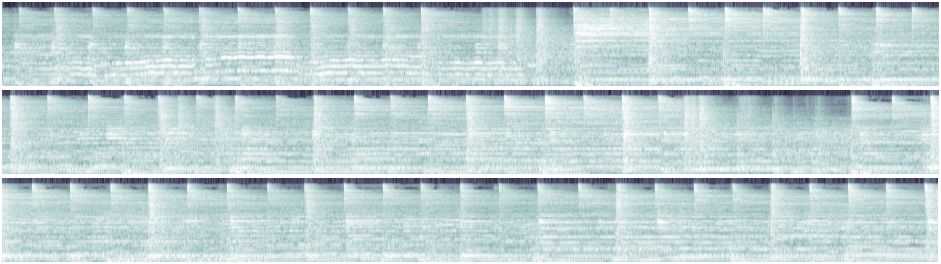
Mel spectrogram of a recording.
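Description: Live rock band playing a slow rock ballad on electric guitars, bass, drum kit and keyboard, loud and steady. A melody line bends and wavers in pitch over the first few seconds, and the cymbals drop out briefly just past the middle.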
